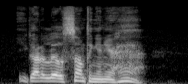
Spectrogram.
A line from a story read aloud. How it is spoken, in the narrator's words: Jordan yelled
